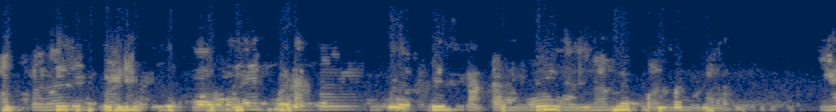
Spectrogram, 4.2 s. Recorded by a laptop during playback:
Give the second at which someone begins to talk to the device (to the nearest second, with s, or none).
none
